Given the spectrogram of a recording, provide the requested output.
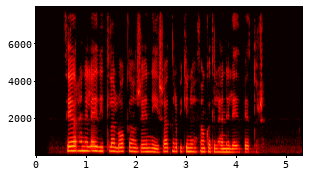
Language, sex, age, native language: Icelandic, female, 40-49, Icelandic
